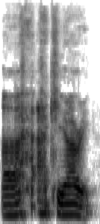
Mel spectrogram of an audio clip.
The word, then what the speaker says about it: Acciari: Pronounce the name wrong. Acciari, I think that's how you say it.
